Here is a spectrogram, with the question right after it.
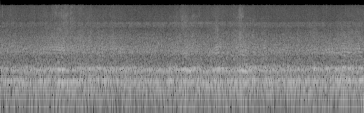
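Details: Honeybee swarm out of its hive: a dense, continuous droning hum with steady bands of overlapping wingbeat tones, a few louder buzzes as single bees pass close, steady in loudness throughout.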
